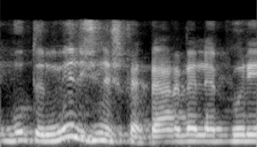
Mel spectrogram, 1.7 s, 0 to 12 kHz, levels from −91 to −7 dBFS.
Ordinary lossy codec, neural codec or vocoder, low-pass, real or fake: AAC, 48 kbps; codec, 16 kHz, 4 kbps, X-Codec, HuBERT features, trained on balanced general audio; 7.2 kHz; fake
